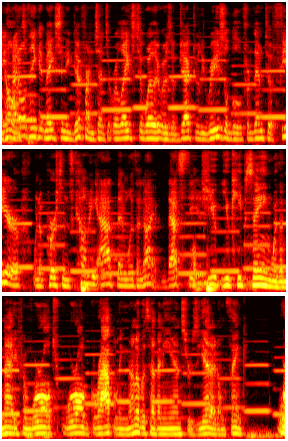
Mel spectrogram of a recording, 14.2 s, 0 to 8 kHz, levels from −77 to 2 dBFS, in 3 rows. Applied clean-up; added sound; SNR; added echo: none; Wind instrument, woodwind instrument; 11 dB; reverberation time 0.2 s.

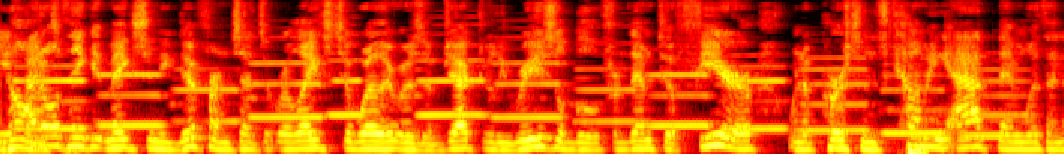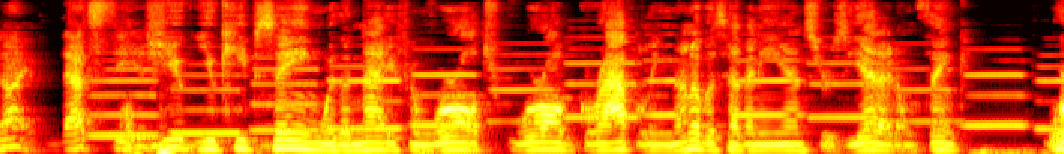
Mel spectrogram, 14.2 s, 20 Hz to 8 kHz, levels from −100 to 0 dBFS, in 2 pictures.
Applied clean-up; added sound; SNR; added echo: classical method WPE with log-MMSE.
